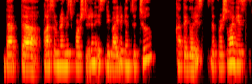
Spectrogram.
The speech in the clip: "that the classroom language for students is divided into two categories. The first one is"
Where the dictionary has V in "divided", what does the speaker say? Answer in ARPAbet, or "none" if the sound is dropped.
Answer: V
